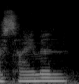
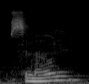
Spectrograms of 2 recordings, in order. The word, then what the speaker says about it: Simon: old Leilani Simone or Simon I'm pretty sure it's Simon but I heard someone say pronounce like Simone so but it's Simon from Savannah Georgia called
